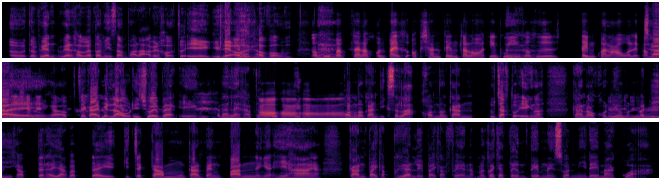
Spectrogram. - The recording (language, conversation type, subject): Thai, podcast, ข้อดีข้อเสียของการเที่ยวคนเดียว
- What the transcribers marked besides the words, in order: laughing while speaking: "แล้วอะ"; in English: "ออปชัน"; chuckle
